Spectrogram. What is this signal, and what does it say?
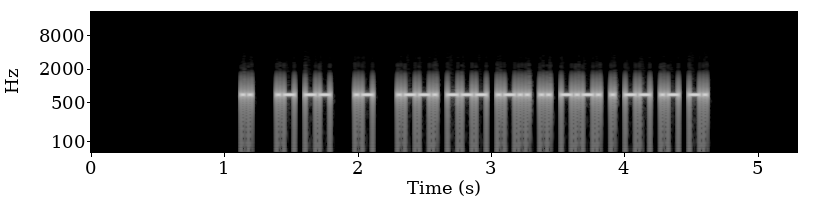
Morse code, heard as a keyed tone, about 44 wpm, 700 Hz. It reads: I AM A POLICEMAN
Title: Common QSO Phrases Encore 45wpm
